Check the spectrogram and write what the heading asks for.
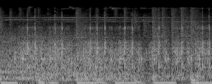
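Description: Television programme intro music with a steady, fast pulsing bass beat under a dense, bright upper layer.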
